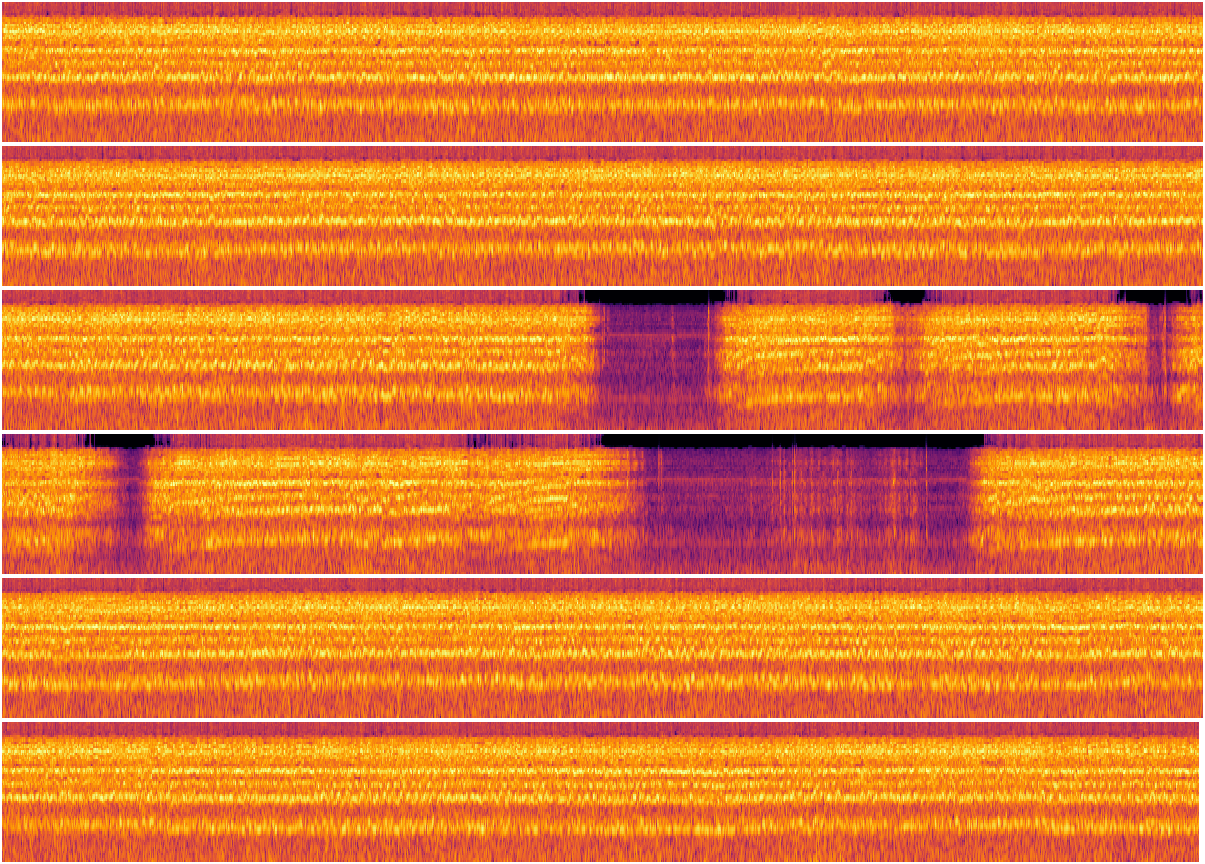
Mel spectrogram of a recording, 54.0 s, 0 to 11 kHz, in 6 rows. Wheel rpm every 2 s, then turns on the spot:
200, 190, 200, 200, 190, 200, 200, 190, 190, 200, 180, 80, 140, 90, 160, 120, 10, 130, 190, 200, 190, 190, 190, 190, 190, 190, 190.
32-34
